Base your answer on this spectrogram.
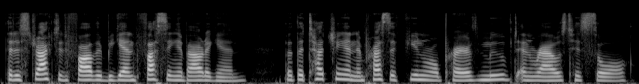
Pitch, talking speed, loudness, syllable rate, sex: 200 Hz, 180 wpm, -21 LUFS, 5.8 syllables/s, female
